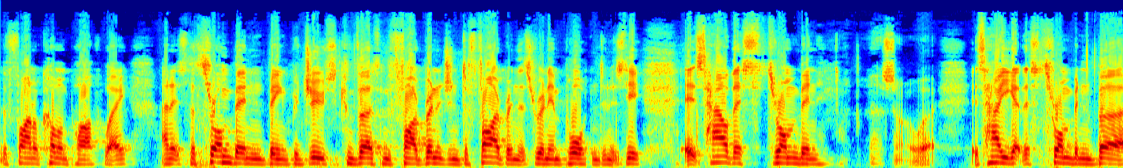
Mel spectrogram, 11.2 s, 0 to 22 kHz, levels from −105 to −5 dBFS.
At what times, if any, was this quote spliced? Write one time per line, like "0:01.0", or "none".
none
